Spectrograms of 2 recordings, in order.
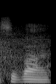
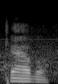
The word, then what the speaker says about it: Cava: I knew I was going to do that, the French pronunciation, Savant. It's Cava.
